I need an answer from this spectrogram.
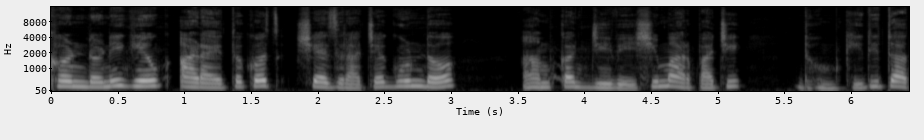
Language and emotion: Goan Konkani, fearful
